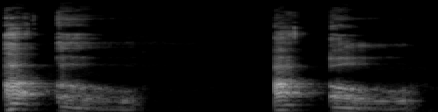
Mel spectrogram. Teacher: Notice that the beginning sounds are very sudden. We don't say oh, yo. There's a stop sound at the beginning. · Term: glottal stop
